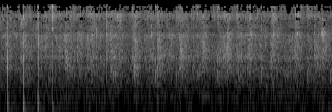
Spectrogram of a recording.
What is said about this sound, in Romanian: Oameni buni! Să știți că nu e un păcat să-i aplaudăm pe oameni. Putem să o facem din toată inima. Haideți să-i aplaudăm, merită!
